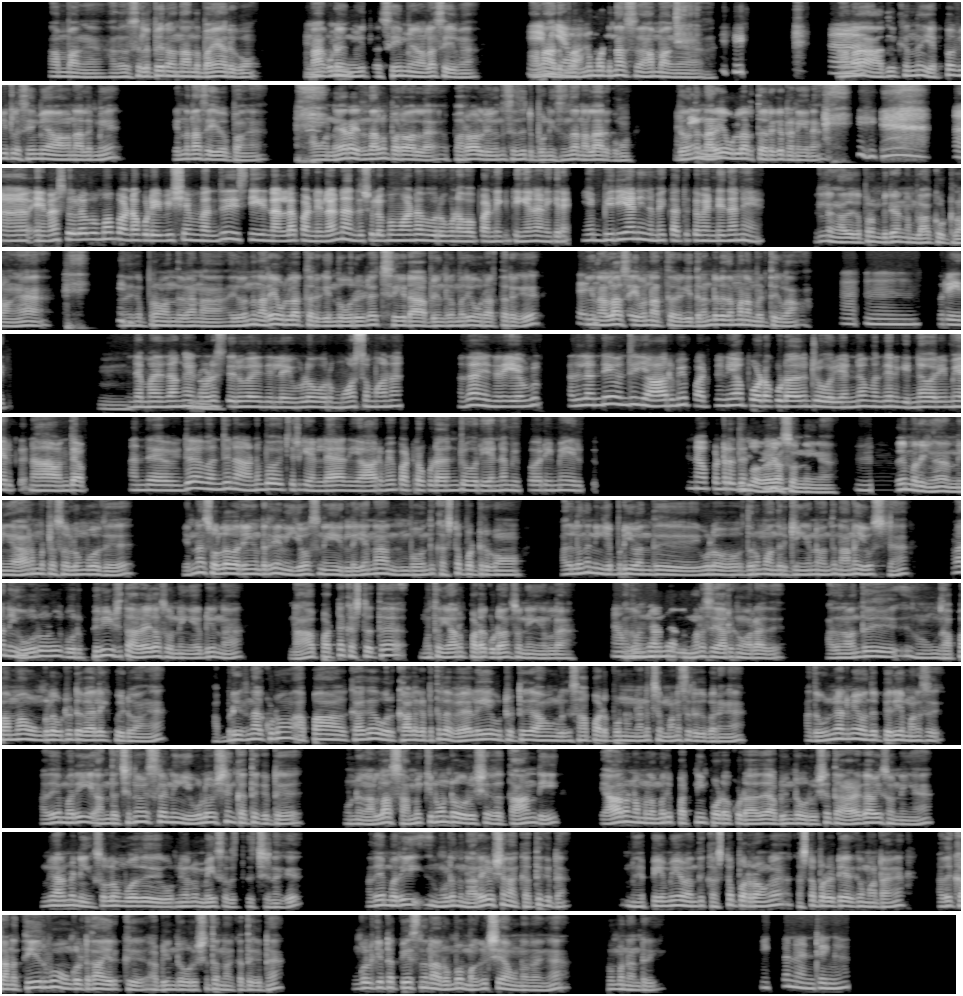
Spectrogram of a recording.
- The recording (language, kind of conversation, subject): Tamil, podcast, சிறு வயதில் கற்றுக்கொண்டது இன்றும் உங்களுக்கு பயனாக இருக்கிறதா?
- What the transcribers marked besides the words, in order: laugh; laugh; laugh; laugh; laugh; chuckle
